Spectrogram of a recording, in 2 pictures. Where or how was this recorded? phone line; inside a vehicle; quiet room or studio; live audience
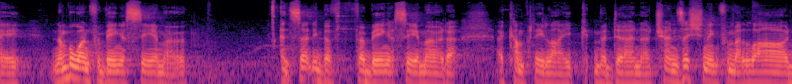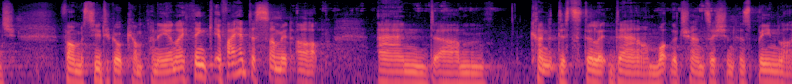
live audience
